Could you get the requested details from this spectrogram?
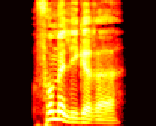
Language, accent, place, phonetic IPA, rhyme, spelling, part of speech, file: German, Germany, Berlin, [ˈfʊməlɪɡəʁə], -ʊməlɪɡəʁə, fummeligere, adjective, De-fummeligere.ogg
- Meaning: inflection of fummelig: 1. strong/mixed nominative/accusative feminine singular comparative degree 2. strong nominative/accusative plural comparative degree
